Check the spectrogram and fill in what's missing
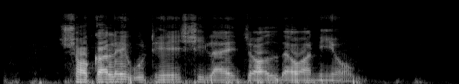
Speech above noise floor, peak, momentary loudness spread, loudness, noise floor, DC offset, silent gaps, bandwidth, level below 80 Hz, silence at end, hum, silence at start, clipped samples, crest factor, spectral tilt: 33 dB; -4 dBFS; 16 LU; -24 LUFS; -57 dBFS; under 0.1%; none; 11.5 kHz; -42 dBFS; 0.95 s; none; 0.1 s; under 0.1%; 22 dB; -6 dB/octave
